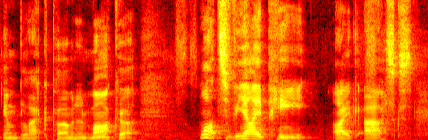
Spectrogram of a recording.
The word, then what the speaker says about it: VIP: Black permanent marker what's VIP Ike asks he pronounces the acronym as the word rhyming with zip oh sorry I what's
